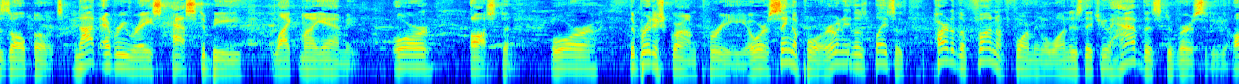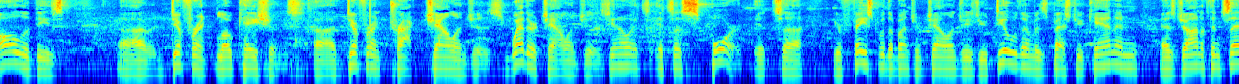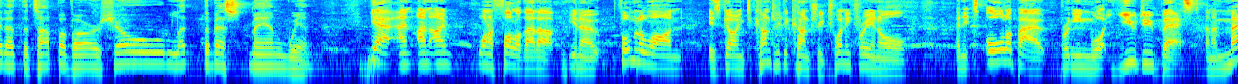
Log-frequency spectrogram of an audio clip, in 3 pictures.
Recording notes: recorded live from Miami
